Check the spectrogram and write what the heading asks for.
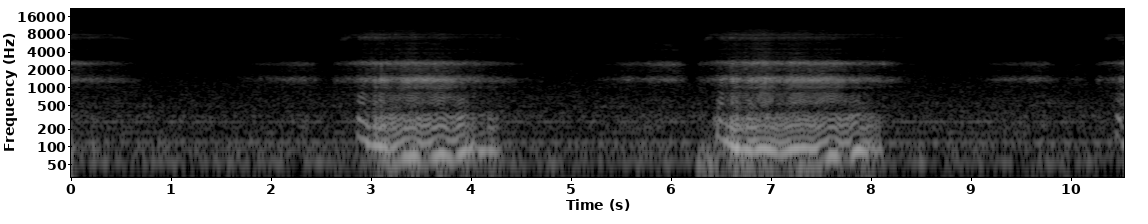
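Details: Very tired woman recorded sleeping in real time at night; two loud, rattling snores on slow in-breaths, about 16 a minute, over steady room hum; ordinary snoring.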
